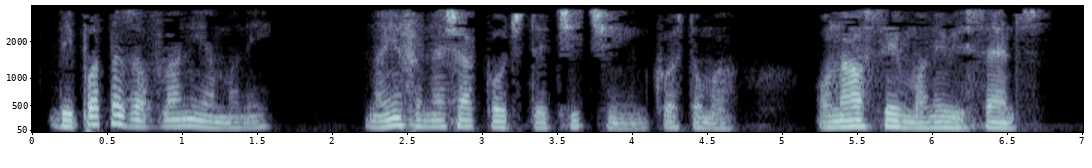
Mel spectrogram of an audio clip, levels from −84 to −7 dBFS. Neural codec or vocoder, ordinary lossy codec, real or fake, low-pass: codec, 16 kHz, 0.4 kbps, LongCat-Audio-Codec; MP3, 16 kbps; fake; 3.6 kHz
